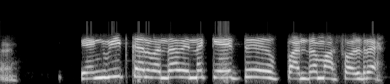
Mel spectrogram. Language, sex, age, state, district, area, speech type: Tamil, female, 18-30, Tamil Nadu, Tirupattur, rural, conversation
